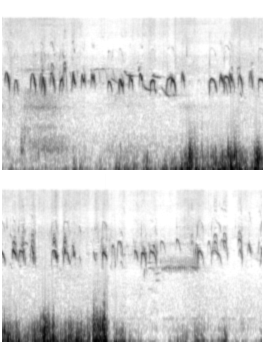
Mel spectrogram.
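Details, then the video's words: Chicks out of doors in wind: a dense chorus of shrill, bouncing peeps, many per second, over loud blustery wind noise that eases near the end. "Cute Baby Chicken Videos - Outside on a Windy Day"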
